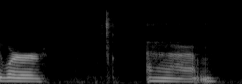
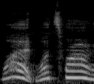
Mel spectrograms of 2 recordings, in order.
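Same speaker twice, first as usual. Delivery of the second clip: alarmed husband; 9 semitones higher, 4 dB louder than usual. Retold or imitated. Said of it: "He's like".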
